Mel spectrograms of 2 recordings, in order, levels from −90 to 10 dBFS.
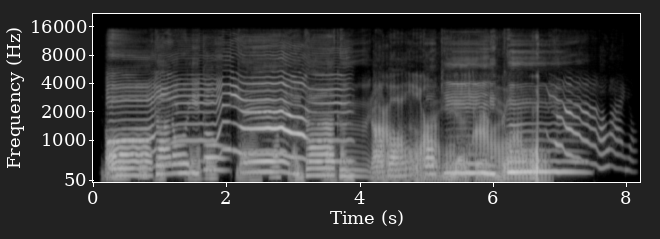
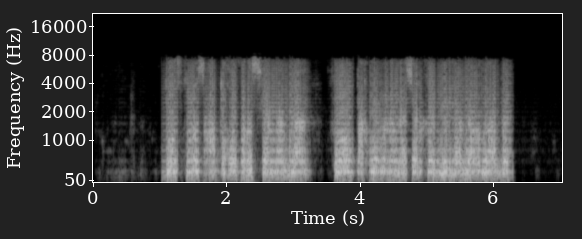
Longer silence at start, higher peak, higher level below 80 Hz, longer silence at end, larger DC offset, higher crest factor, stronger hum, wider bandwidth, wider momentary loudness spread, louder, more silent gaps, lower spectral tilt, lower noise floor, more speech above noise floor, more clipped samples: second, 0.2 s vs 1.05 s; about the same, 0 dBFS vs -2 dBFS; about the same, -42 dBFS vs -38 dBFS; second, 0.25 s vs 0.75 s; neither; about the same, 18 dB vs 14 dB; neither; first, 15.5 kHz vs 8 kHz; first, 10 LU vs 5 LU; second, -18 LUFS vs -15 LUFS; neither; about the same, -5.5 dB/octave vs -5 dB/octave; second, -40 dBFS vs -66 dBFS; second, 21 dB vs 51 dB; neither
